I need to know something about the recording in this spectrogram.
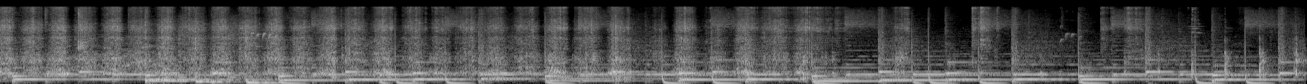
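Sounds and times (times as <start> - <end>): hand saw cutting wood: 0.0 - 10.3
background music with steady beat: 0.0 - 13.0.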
